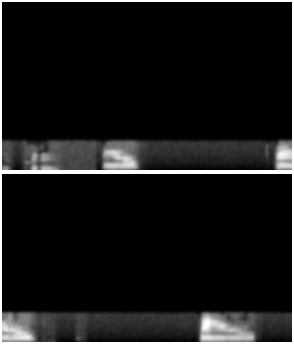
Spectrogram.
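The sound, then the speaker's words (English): A human voice imitating a cat on a phone call, making three drawn-out, nasal meows at fairly even intervals, with a few short scraping noises before the first. “Meow. Meow. Meow. Meow. Meow. Meow. Meow.”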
